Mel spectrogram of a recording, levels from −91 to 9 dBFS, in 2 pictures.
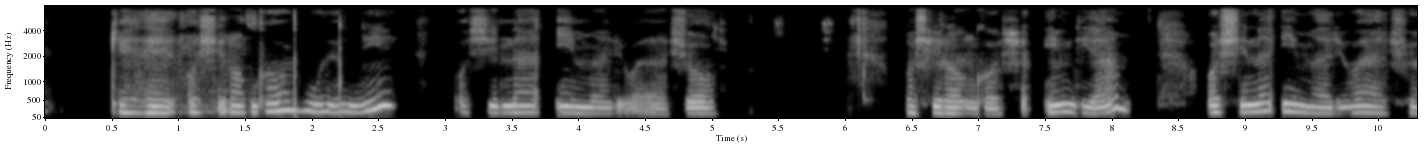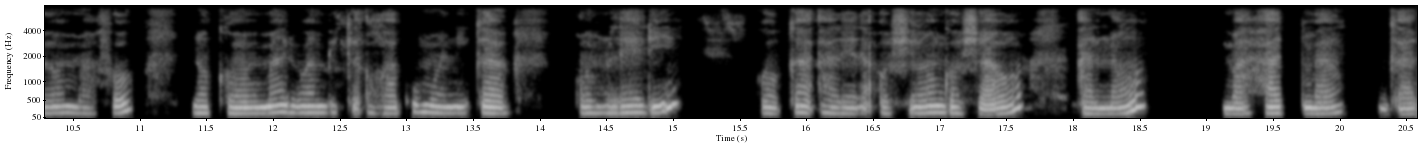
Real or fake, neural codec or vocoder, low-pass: fake; codec, 16 kHz in and 24 kHz out, 2.2 kbps, FireRedTTS-2 codec; 7.2 kHz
